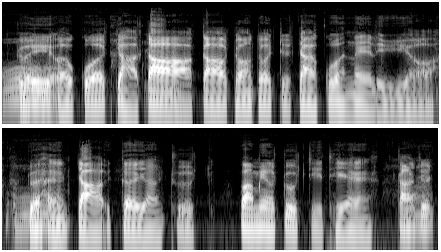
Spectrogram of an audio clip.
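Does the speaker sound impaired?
Yes: hearing impairment; congenitally deaf, hearing aid, attended Shuanglian elementary hearing resource class, mainstream schools, uses spoken and sign language; spoken clarity below typical speakers, spoken language learned with difficulty in childhood.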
